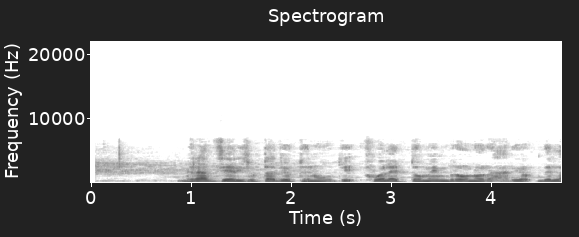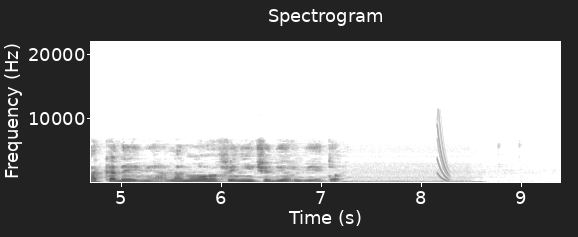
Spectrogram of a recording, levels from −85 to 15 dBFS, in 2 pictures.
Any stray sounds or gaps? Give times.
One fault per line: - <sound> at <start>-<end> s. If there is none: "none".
- chirp at 8.2-8.3 s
